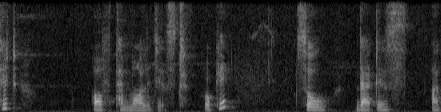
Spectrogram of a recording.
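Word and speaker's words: ophthalmologist: So in general way or in common terms we say eye specialist but the exact name of his profession is ofthalmologist again I'll pronounce it ofthmologist okay so that is a doctor who specializes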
